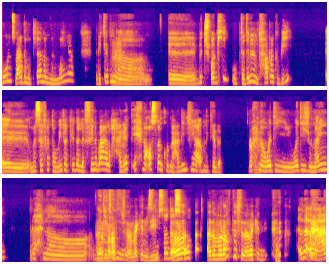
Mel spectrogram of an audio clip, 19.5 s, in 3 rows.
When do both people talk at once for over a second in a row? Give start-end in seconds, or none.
14.9-16.7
